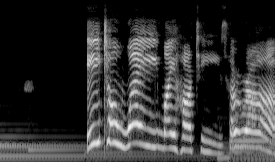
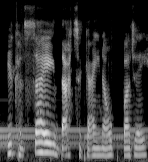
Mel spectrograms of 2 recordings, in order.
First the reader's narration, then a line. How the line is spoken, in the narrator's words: sighed Farmer Bluster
